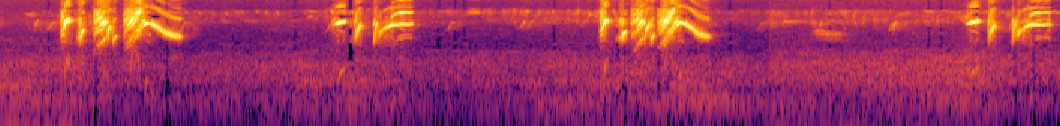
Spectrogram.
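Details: European goldfinch giving short, repeated twittering phrases of sharp high chirps and a dropping slur, about every two seconds, with quiet gaps and soft low background noise between.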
